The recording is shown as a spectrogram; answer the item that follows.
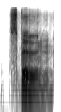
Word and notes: spoon: British English

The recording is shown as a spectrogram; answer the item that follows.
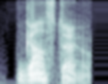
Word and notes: gusto: British English

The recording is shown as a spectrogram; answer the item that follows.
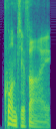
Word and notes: quantify: British English

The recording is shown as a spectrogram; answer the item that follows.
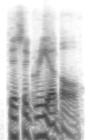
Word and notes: disagreeable: American English

